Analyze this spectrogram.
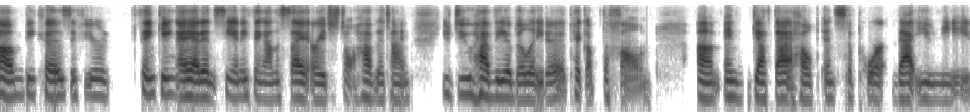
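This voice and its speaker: Here is a woman with a plain, everyday voice. Her pitch is fairly low and her pace fairly quick. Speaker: benefits presenter. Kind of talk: workplace presentation. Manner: casual with many fillers.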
